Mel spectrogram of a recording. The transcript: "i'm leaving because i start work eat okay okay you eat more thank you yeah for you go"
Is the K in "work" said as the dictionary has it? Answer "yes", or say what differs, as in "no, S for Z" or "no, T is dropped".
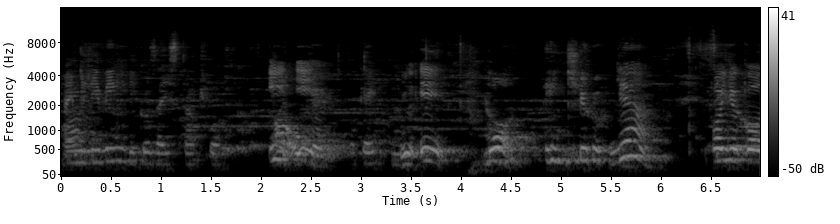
no, K is dropped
